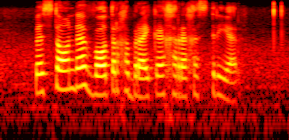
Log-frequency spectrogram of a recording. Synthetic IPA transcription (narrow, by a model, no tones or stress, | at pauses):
b̥əstɑːndəvɑːtərχəbrœɥkəχəɾəχəstriər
